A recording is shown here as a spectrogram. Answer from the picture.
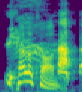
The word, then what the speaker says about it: Peloton: How do you pronounce Peloton? – There's no E on the end. Peloton.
